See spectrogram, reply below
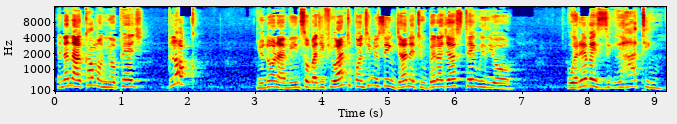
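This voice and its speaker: A woman's voice: on the high side, normal speed. A woman with a Kenyan accent, chatting casually on a livestream as a vlogger, reading comments and often asking "you know?". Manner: chatty, repeats herself, keeps asking "you know?" and "okay?".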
